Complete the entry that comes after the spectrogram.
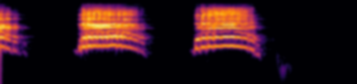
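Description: A raven calls two loud, harsh caws, close by, with a short pause between them and nothing else behind.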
